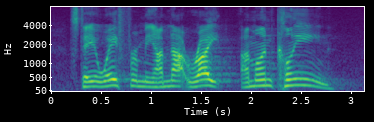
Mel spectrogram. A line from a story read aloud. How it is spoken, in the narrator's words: if she ever was around a crowd, she had to yell out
